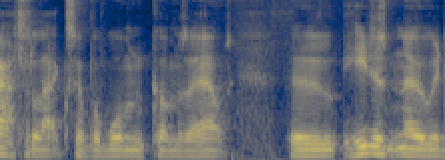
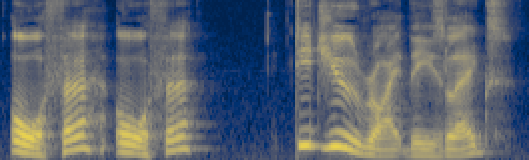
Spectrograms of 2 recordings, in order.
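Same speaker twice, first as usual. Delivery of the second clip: much louder, higher calls to the author; calling out; 5 semitones higher, 8 dB louder than usual. Acted. Irishman summoning the author, loud calling. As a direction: call the author out loudly.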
